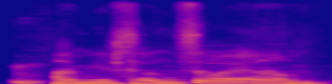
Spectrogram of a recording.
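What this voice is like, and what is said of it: Put-on Belfast accent. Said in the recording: “That was a better accent.”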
